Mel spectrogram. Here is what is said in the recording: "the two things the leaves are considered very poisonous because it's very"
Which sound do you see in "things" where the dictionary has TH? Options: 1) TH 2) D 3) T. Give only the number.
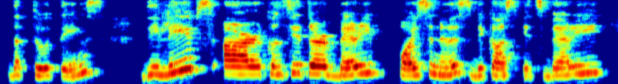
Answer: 3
